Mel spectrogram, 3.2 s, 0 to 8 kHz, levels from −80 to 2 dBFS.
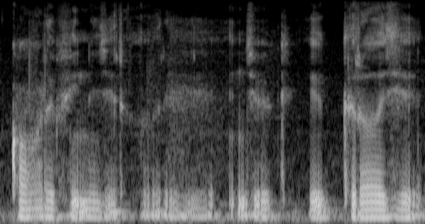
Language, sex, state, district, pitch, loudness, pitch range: Hindi, male, Bihar, Patna, 110 Hz, -20 LUFS, 105-125 Hz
